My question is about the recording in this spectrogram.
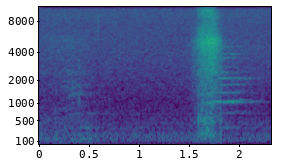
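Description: Near silence, broken about one and a half seconds in by a brief, faint, high-pitched child's voice answering from far off the microphone.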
